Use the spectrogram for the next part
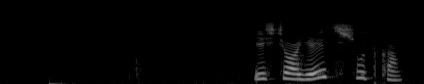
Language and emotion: Russian, neutral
